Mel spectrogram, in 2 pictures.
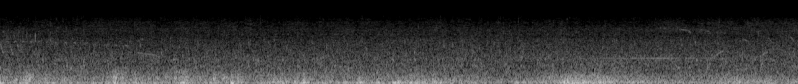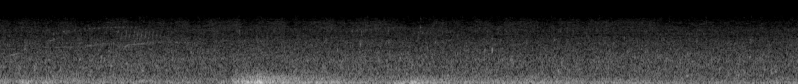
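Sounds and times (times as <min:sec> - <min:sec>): distant thunder rumble: 0:00.0 - 0:15.9
steady rainfall: 0:00.0 - 0:15.9
faint bird chirps: 0:06.2 - 0:10.2.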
